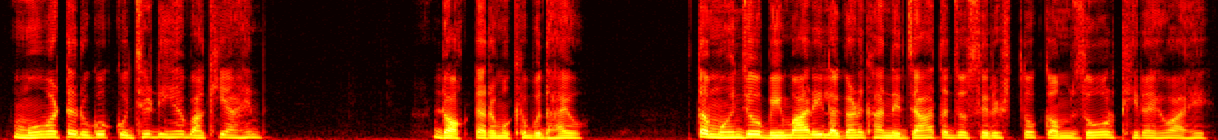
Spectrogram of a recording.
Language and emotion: Sindhi, sad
